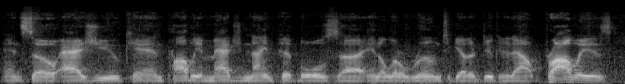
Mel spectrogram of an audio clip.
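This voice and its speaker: A man hosting a family faith channel who speaks to viewers in a casual, earnest, rambling way, his voice hoarse and partly lost. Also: low voice, steady tone, moderate pace, fairly bright tone, slight background noise. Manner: earnest, rambling, with many hesitations. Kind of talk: casual spoken address to viewers.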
